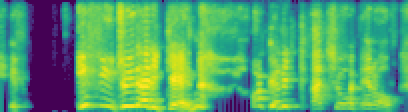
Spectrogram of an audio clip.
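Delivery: high, fast, hammed-up threat; mock angry threat. Angry at her lead generation people, a hammed-up high threat. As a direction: squeal it out as a joking outburst. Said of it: "get really angry at my".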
